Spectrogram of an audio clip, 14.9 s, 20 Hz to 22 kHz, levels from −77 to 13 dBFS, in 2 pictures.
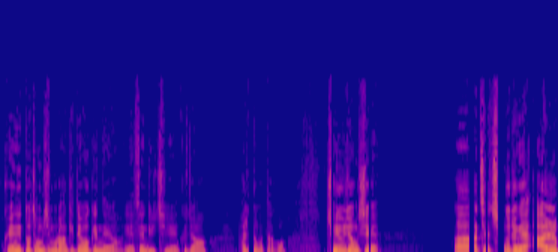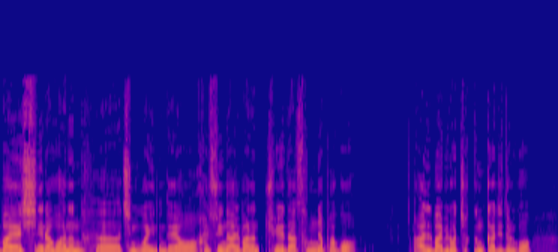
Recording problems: choppy; very; from 3.5 to 7 s and from 9.5 to 11 s; 9% of the speech affected

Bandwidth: 15 kHz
